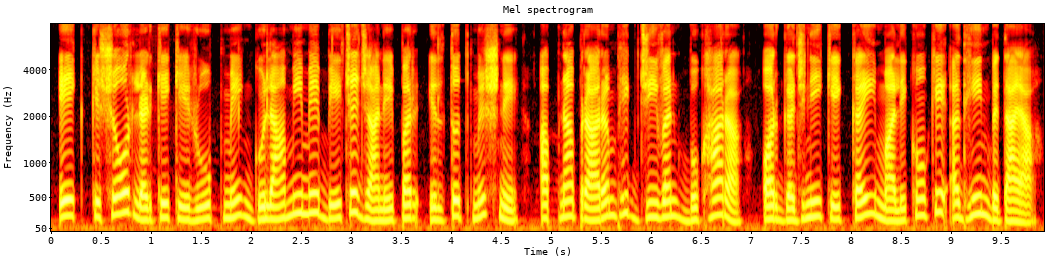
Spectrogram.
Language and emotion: Hindi, neutral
